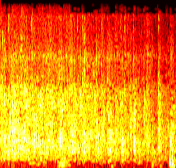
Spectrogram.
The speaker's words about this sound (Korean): 예, 박수 한번 치시죠.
